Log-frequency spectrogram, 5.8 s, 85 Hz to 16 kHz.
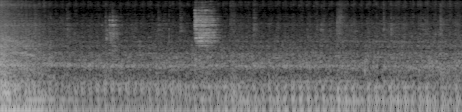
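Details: Daelim Citi Ace 100 (CA100) motorcycle after engine rebuild replacing the missing or damaged gasket that leaked oil, final start test: small single cylinder thumps steadily at idle with light blips, no knocks or ticks; runs clean.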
